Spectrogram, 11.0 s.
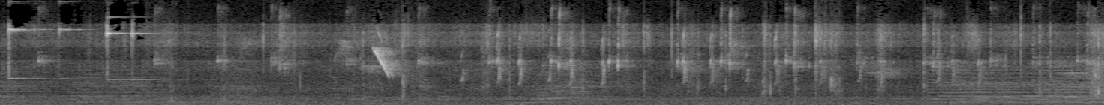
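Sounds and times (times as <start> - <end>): small birds chirping: 2.2 - 9.7.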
